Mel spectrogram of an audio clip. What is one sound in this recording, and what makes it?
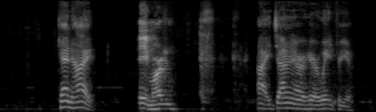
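An older man speaks calmly over an online call, in short bursts.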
